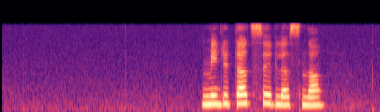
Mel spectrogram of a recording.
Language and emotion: Russian, neutral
